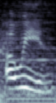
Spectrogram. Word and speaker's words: ennui: Ennui.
